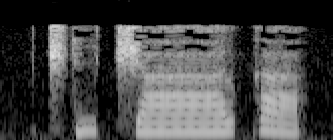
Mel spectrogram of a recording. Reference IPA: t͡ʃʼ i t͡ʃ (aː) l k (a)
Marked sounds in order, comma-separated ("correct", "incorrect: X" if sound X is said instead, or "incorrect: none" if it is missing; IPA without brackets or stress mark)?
correct, correct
